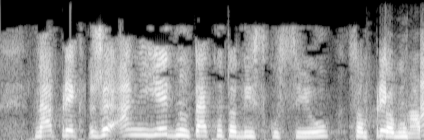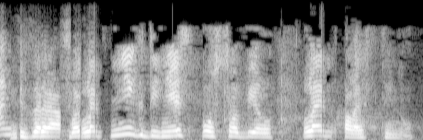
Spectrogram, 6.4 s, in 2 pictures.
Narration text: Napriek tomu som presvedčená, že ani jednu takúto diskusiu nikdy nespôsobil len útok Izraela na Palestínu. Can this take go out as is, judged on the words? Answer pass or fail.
fail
